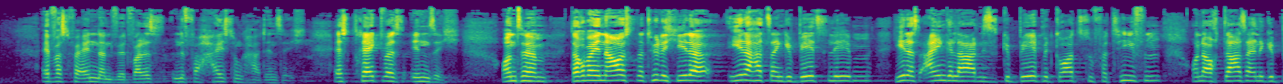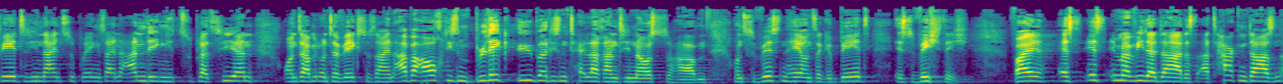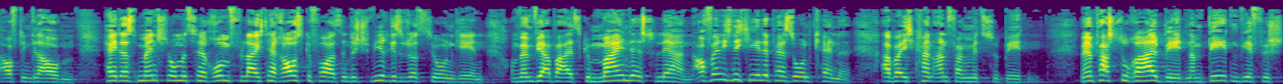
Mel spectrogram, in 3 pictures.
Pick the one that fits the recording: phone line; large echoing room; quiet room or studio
large echoing room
